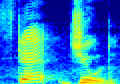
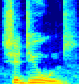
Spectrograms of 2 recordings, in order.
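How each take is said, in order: First: The word begins with an sk sound. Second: The word begins with an sh sound. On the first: "ये American pronunciation होता है स्केड्यूल्ड" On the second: "British pronunciation"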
